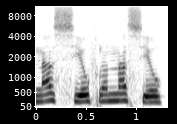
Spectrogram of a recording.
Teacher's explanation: E uma vez que esse S não é pronunciado, ele é morto. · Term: dígrafo consonantal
